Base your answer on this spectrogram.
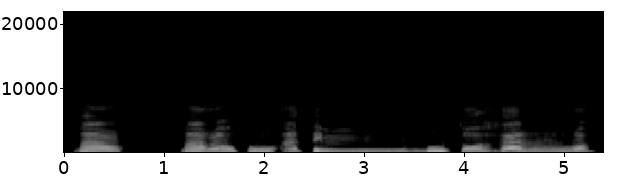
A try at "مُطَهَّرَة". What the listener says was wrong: Jangan mutoharoh. Rohnya tidak ada tasdidnya. Mutoharoh.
